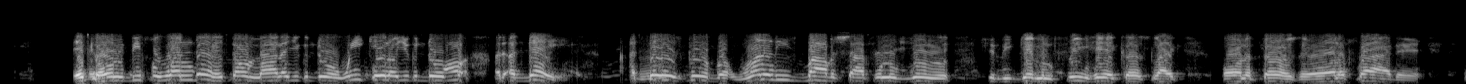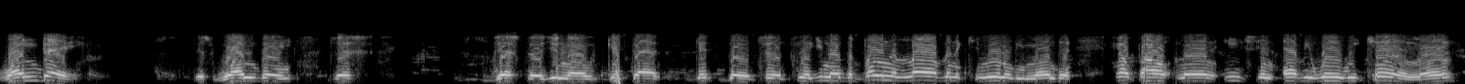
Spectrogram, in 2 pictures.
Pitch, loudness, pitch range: 180 Hz, -22 LUFS, 155-230 Hz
